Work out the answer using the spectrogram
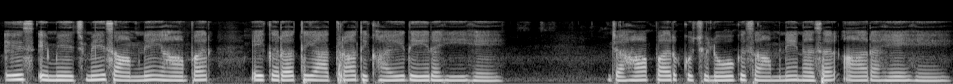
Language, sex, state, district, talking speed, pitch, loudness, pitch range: Hindi, male, Rajasthan, Jaipur, 140 wpm, 195 Hz, -14 LUFS, 185-205 Hz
